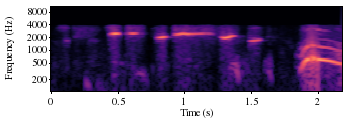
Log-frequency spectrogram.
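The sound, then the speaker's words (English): A person whistles a quick string of clear, high notes, some short and one held longer, at moderate loudness. The whistling ends with a brief falling vocal sound. “I knew you'd be whistling. I knew it.”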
